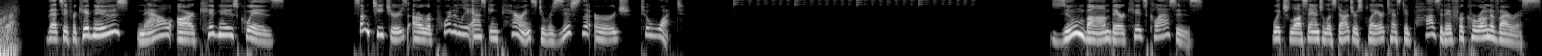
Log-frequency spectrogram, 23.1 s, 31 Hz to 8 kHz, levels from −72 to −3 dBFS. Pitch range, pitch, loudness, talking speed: 160-250 Hz, 180 Hz, -23 LUFS, 95 wpm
